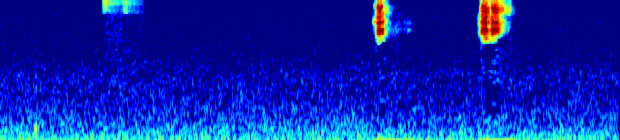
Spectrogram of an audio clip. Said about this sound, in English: And you probably hear me feverishly clicking. I'm going as fast as I can.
